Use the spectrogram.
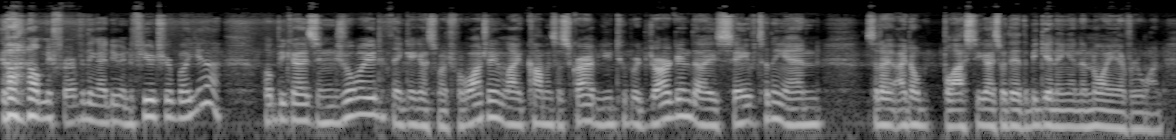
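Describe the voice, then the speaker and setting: A man speaks very fast in a somewhat breathy voice with ordinary pitch variation. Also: medium pitch for a man. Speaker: toy reviewer YouTuber. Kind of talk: product review. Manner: halting, stammering; casual, informal.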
